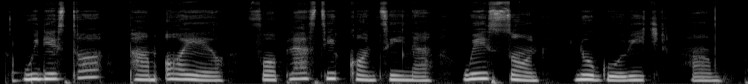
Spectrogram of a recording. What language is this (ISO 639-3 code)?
pcm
